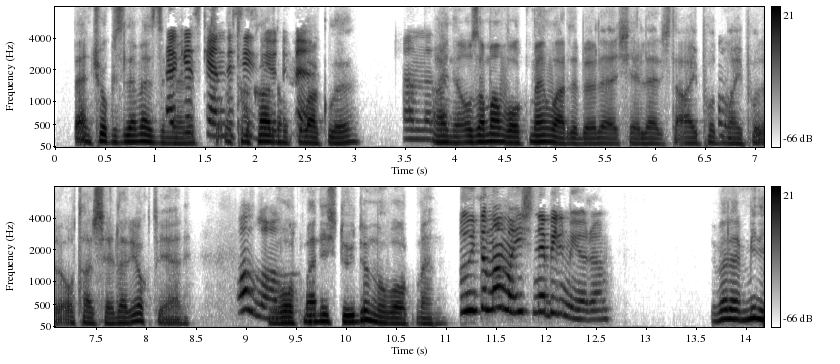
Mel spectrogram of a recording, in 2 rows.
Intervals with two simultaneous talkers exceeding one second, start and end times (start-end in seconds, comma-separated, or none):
1.1-2.7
